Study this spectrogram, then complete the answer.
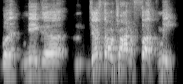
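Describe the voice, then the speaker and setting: A man's voice: high-pitched, moderate pace, fairly bright tone. A man in his forties, a guest comedian telling stories in casual, profane podcast chat. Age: 40s. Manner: brash, profane storytelling.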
